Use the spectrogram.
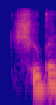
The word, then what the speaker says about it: Chupin: Chupin is how he pronounces his last name.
